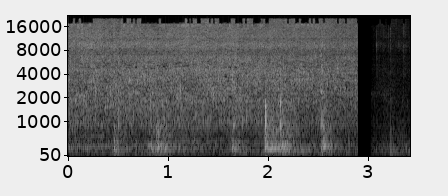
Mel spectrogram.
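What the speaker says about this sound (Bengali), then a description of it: "ভালো করে এগুলোকে একটু ভেজে নিচ্ছি।" Capsicum and green chillies fry in a pan with continuous loud sizzling and soft stirring taps, then cut off abruptly near the end.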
